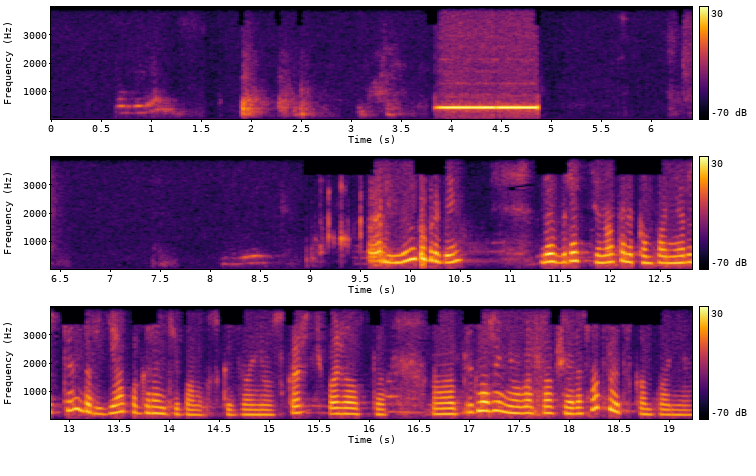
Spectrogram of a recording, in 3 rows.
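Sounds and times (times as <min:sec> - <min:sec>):
telephone line tone on a company's automated phone line while an extension is dialed: 0:03.8 - 0:04.9
speech: 0:09.6 - 0:10.6, 0:11.3 - 0:19.2.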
